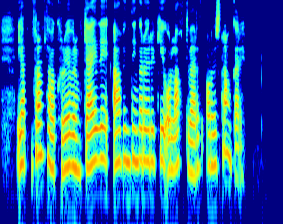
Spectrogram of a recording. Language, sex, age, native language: Icelandic, female, 30-39, Icelandic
